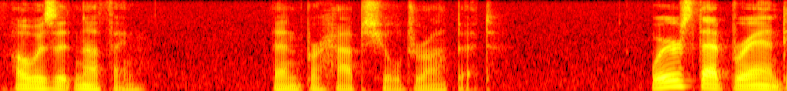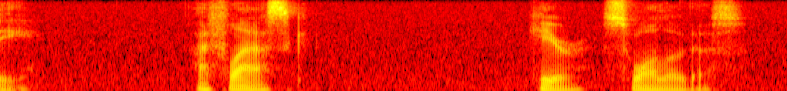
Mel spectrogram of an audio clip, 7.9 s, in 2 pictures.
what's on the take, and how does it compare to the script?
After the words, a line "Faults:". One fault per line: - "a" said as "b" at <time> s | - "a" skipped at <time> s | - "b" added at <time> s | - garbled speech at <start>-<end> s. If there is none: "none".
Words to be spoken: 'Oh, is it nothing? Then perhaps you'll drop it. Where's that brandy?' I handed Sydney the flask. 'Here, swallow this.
'Oh, is it nothing? Then perhaps you'll drop it. Where's that brandy?' I flask. 'Here, swallow this.
Faults:
- "handed Sydney the" skipped at 5.0 s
